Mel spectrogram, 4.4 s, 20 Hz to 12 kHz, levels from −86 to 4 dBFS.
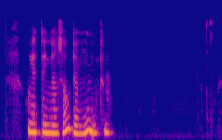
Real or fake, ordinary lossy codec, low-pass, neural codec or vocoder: fake; Opus, 64 kbps; 7.2 kHz; codec, 16 kHz, 2 kbps, FreqCodec, smaller model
